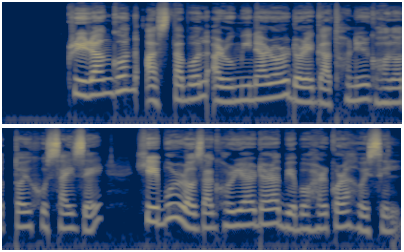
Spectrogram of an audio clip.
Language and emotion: Assamese, neutral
